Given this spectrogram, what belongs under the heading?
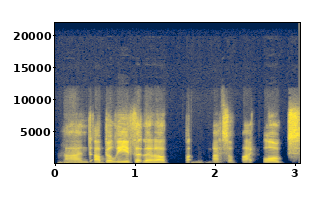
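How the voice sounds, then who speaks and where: In a Glasgow accent, a man speaks at a medium pitch with monotone, flat intonation, in a dry, close sound with no echo. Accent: Glasgow Scottish. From Scotland, Glasgow. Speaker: researcher presenting online. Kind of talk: Q&A after presentation.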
